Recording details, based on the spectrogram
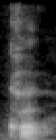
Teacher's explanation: पीछे से गले के अंदर से वो हलक से आवाज निकले, खा, हल्का सा ऐसे पुश होगा।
